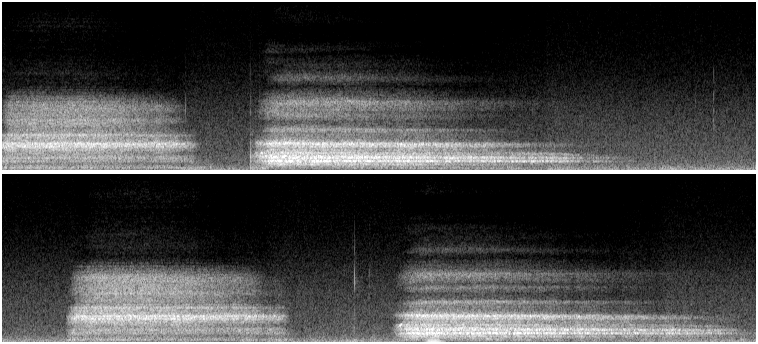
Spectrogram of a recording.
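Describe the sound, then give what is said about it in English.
Slow, deep breaths drawn in through the nose and let out through the mouth during a guided meditation. Each is a long, soft rush of air, with short quiet gaps between them and no talking. “start by taking a few nice deep breaths in through the nose, out through the mouth.”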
